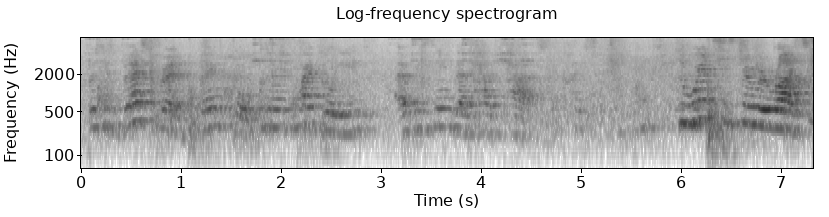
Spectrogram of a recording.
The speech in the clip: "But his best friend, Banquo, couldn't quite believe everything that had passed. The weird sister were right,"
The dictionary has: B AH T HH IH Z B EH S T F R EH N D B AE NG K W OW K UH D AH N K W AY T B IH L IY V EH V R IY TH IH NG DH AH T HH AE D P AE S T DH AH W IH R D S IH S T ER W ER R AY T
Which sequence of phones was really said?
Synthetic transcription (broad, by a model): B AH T HH IH Z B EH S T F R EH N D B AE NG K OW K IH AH K W AY T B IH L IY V EH V R IY TH IH NG DH AH T HH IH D P AE S T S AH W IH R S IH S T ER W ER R AY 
